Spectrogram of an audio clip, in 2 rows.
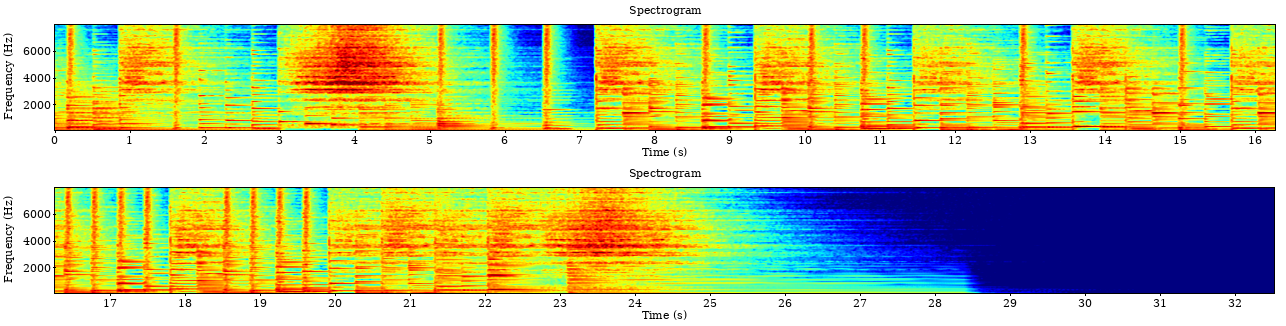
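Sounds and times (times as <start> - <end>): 
drum kit playing a waltz: 0.0 - 26.6
piano playing a waltz: 0.0 - 28.6.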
